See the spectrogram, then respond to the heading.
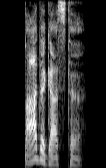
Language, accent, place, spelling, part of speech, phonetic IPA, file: German, Germany, Berlin, Badegaste, noun, [ˈbaːdəˌɡastə], De-Badegaste.ogg
- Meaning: dative singular of Badegast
